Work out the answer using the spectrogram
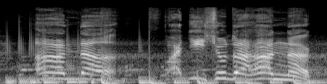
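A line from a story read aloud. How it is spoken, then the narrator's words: Shouting old woman. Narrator (Russian): кричала старая Агафья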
